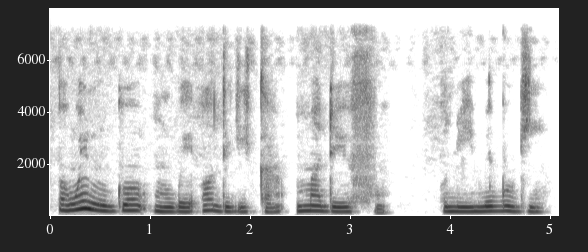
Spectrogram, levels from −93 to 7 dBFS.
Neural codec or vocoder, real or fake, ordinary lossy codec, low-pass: none; real; none; 7.2 kHz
